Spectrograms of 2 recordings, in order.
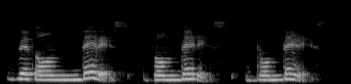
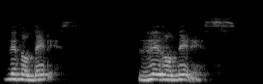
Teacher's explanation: when a word ends in a vowel and the next word starts with the same vowel, they are going to blend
